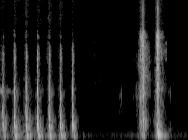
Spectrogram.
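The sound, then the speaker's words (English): A quick run of seven firm knocks on a wooden chamber door, evenly paced, then a pause and two louder, heavier knocks. Clear, with no voices. “The knocking that came upon my chamber door could have been the raven.”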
